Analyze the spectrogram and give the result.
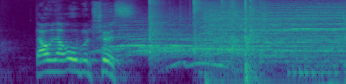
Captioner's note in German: Jubel, Applaus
